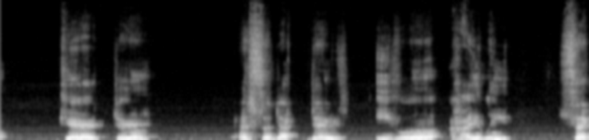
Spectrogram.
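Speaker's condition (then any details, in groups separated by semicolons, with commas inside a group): Cerebral palsy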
